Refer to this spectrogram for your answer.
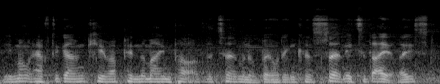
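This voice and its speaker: A man's voice: mid-range voice, steady tone, fast talker, background noise. A man giving casual, rambling travel vlog commentary in a chatty, hesitant way. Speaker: travel vlogger.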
